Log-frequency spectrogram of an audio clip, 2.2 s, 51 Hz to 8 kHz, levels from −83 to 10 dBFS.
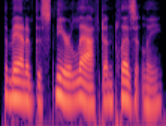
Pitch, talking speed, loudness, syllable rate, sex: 140 Hz, 190 wpm, -18 LUFS, 5.2 syllables/s, male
